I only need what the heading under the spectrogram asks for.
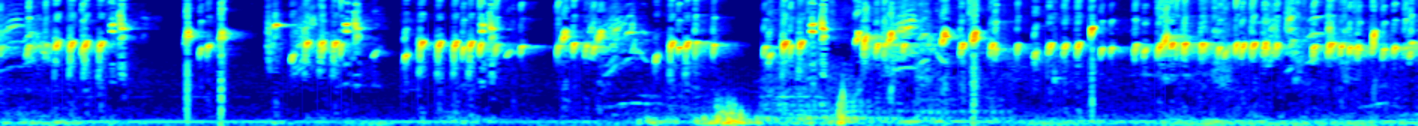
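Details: European goldfinch tutoring song meant to train young songbirds: phrases of quick, tinkling chirps separated by short silences, then a longer run of steady, liquid twittering, with a soft low sound near five seconds.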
